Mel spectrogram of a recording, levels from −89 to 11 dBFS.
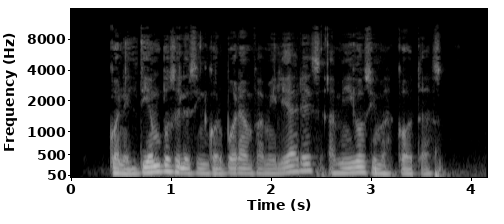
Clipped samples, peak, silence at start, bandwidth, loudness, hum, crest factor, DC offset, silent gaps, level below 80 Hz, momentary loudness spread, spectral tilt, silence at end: under 0.1%; -10 dBFS; 0.4 s; 10.5 kHz; -28 LUFS; none; 16 dB; under 0.1%; none; -40 dBFS; 10 LU; -7.5 dB/octave; 0.45 s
